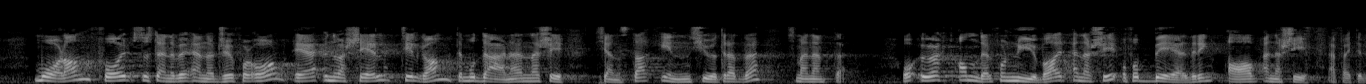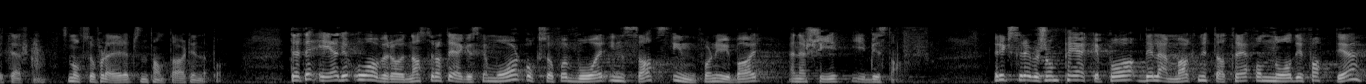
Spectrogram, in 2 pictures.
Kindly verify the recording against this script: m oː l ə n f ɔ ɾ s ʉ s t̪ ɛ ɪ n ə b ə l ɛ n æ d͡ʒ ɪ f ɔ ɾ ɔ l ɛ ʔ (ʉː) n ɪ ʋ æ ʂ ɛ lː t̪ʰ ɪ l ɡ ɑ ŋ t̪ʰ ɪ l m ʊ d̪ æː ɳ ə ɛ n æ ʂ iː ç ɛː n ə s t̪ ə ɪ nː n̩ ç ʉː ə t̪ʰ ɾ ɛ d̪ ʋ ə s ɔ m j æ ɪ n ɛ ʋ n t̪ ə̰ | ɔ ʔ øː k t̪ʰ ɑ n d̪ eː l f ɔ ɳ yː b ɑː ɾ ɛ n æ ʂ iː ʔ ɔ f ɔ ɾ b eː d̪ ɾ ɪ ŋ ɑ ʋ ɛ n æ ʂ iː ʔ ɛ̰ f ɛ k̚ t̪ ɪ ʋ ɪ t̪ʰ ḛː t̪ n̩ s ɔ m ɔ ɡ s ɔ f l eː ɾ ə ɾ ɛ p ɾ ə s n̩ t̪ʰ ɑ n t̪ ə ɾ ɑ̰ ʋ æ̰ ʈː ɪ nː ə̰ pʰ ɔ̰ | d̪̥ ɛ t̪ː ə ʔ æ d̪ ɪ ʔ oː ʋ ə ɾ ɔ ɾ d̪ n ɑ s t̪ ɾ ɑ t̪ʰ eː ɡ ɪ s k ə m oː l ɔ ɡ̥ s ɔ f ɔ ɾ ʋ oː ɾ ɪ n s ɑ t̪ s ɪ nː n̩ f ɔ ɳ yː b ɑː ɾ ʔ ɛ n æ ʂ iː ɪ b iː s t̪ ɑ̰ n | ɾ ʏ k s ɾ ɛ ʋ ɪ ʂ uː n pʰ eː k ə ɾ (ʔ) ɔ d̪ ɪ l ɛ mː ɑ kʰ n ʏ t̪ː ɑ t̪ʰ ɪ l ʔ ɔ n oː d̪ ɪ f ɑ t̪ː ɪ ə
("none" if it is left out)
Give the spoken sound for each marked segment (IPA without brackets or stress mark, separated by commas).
ʉ, p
